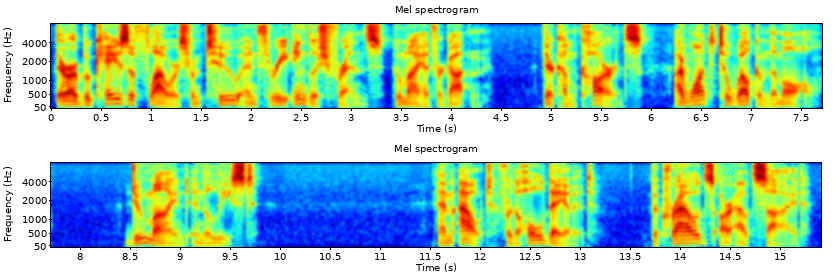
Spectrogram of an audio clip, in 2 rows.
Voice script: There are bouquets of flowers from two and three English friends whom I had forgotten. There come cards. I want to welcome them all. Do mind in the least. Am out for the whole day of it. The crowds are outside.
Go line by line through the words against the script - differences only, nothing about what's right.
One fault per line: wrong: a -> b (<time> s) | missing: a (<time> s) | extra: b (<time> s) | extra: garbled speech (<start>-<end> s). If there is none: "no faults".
no faults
